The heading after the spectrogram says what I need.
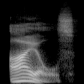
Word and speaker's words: aisle: Can you spell aisle for our listeners? Yes, it is spelled A-I-S-L-E. Aisle. The letter S is completely silent. We do not say the S. We just say aisle.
